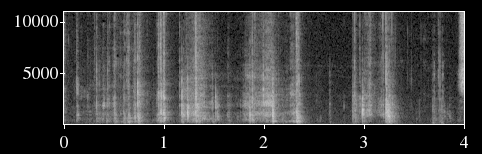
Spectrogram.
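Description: Clear plastic packaging tray crinkling and rustling in several short, irregular bursts as it is slid out of its cardboard box and handled.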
